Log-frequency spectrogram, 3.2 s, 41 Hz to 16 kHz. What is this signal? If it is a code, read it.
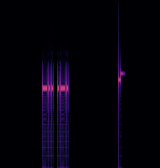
Morse code, heard as a keyed tone, about 40 wpm, 700 Hz. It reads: DR
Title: Multi-letter Phonemes Quick Fire 40wpm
